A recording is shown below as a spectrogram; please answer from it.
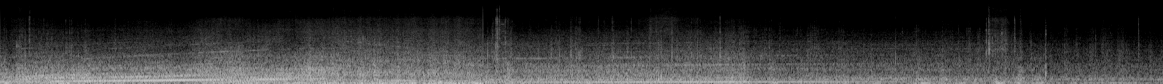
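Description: A classic car out on a test drive, heard from inside or alongside as steady engine drone and shifting tones, with rushing wind noise over everything that slowly fades toward the end; no one speaks.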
